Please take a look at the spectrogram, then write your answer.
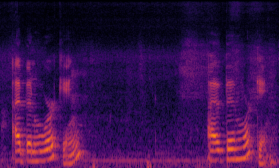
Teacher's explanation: I rise up to the stress syllable and I fall off.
